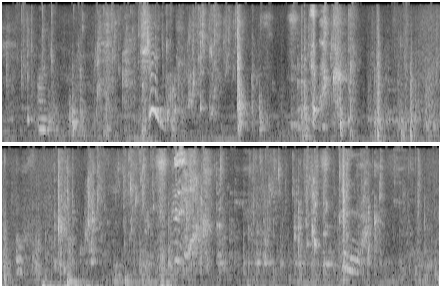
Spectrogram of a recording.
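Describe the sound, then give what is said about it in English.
Water sloshes and splashes in a bathtub as a child plays a sink-and-float water game with a toy boat, with repeated irregular bursts of splashing and dripping, and the child's voice mixed in now and then. “It's sunk to the bottom of the bath.”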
